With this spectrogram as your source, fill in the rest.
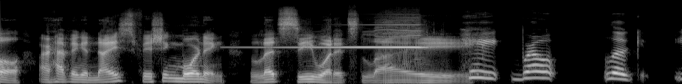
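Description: At 2.20 s, loudspeaker feedback squeal begins. A steady tone near 2.2 kHz swells over roughly two seconds, ending a little louder than the speech. The microphone is re-amplifying its own loudspeaker. At that frequency the loop gain exceeded one. It stops at 4.48 s.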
